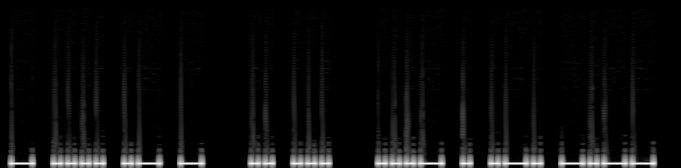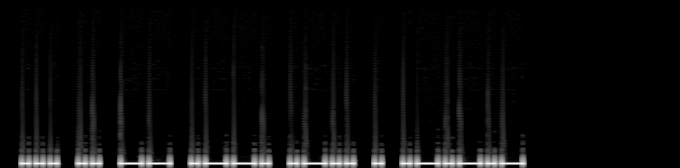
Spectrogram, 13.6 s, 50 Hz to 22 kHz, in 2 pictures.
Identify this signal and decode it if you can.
Morse code, heard as a keyed tone, about 17 wpm, 700 Hz. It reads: THAT IS VERY SIMPLE.
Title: Sentences from Top 400 Words 17wpm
